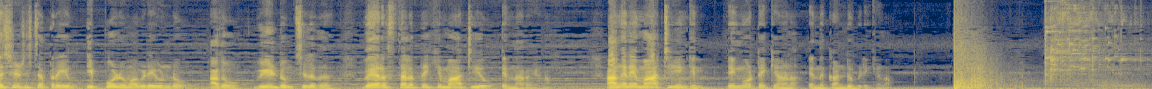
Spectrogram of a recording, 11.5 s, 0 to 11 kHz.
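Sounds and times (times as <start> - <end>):
speech: 0.0 - 9.0
pistol gunshot: 9.6 - 10.3
window glass shattering: 10.4 - 11.5.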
